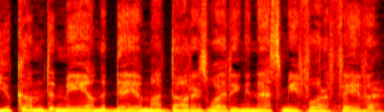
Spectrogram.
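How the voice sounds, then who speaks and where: A man uses a put-on character voice with a high pitch and a raspy quality. He talks at a fairly quick pace. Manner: solemn, menacing.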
